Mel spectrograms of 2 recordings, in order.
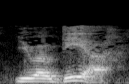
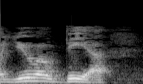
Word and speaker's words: Euodia: So this is euodia, okay? The emphasis is on the third syllable. So euodia.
